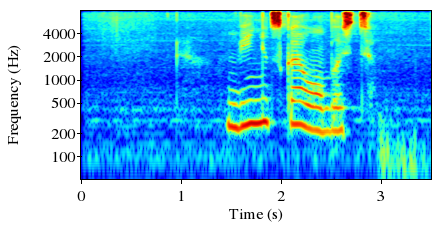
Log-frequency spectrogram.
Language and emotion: Russian, neutral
